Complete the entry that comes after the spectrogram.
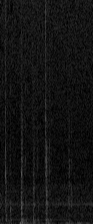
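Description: A test name typed on a computer keyboard, a short burst of several distinct, close key clicks in uneven rhythm, with no talking.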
